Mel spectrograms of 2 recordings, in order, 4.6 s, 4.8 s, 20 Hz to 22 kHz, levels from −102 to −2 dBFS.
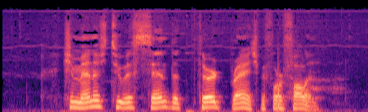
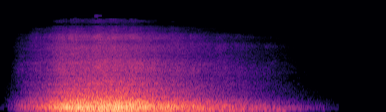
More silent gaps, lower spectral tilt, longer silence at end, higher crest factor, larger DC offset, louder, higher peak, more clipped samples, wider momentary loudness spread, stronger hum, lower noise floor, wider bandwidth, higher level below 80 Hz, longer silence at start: neither; second, -4.5 dB/octave vs -8.5 dB/octave; second, 0.6 s vs 1.9 s; about the same, 18 dB vs 18 dB; neither; about the same, -20 LUFS vs -22 LUFS; about the same, -4 dBFS vs -6 dBFS; neither; second, 9 LU vs 22 LU; neither; second, -52 dBFS vs -70 dBFS; first, 16.5 kHz vs 7.8 kHz; second, -50 dBFS vs -36 dBFS; first, 0.8 s vs 0.45 s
